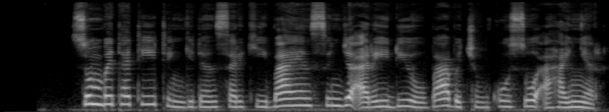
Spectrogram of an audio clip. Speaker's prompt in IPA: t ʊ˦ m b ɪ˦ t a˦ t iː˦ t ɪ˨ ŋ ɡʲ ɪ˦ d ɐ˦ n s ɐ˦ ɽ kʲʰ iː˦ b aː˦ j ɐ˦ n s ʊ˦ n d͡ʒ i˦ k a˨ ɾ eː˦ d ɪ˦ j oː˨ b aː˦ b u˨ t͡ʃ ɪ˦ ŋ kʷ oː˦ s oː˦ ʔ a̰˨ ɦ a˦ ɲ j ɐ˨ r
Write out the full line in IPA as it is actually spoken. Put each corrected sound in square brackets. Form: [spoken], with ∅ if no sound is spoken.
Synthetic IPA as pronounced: [s] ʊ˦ m b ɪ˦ t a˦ t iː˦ t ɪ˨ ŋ ɡʲ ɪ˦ d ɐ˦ n s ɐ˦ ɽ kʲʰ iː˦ b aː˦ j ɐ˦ n s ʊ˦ n d͡ʒ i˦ [ʔ] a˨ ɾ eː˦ d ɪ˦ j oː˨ b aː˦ b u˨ t͡ʃ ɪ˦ ŋ kʷ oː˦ s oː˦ ʔ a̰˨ ɦ a˦ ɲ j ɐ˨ r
